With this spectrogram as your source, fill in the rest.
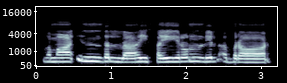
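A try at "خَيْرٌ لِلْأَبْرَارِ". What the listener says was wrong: रुन अभी भी रुन लिल आप कहते हैं, रुल लिल, लिल नहीं है लिल,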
